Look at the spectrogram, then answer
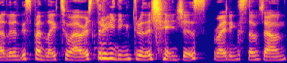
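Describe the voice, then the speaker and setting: A woman with a non-native accent, in a very clean recording with a silent background. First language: not English. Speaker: YouTuber, card game channel host. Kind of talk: casual interview chat.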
